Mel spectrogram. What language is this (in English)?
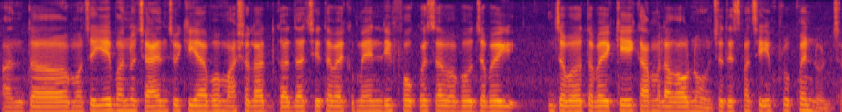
Nepali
